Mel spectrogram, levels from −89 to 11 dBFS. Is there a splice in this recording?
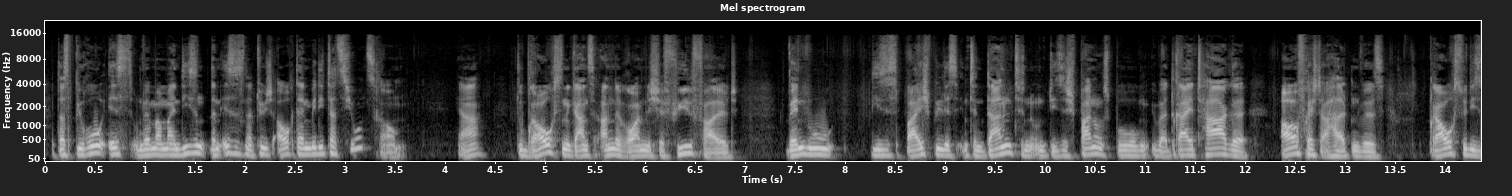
no; 0 cuts

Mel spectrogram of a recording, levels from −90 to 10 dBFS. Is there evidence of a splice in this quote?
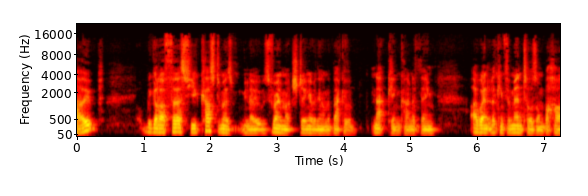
no; 0 cuts

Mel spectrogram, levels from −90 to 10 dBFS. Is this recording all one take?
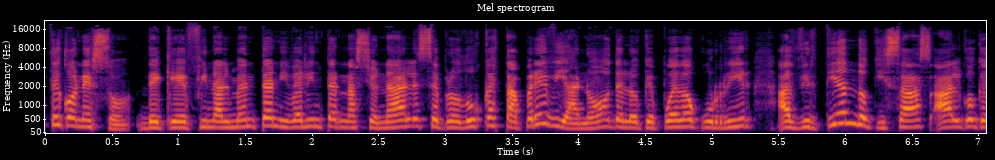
yes; 0 cuts

